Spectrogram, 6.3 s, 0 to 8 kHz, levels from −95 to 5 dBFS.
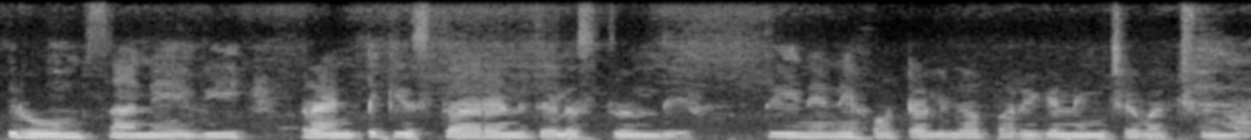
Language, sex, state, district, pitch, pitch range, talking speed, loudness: Telugu, female, Andhra Pradesh, Manyam, 185 Hz, 180-200 Hz, 85 wpm, -17 LUFS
